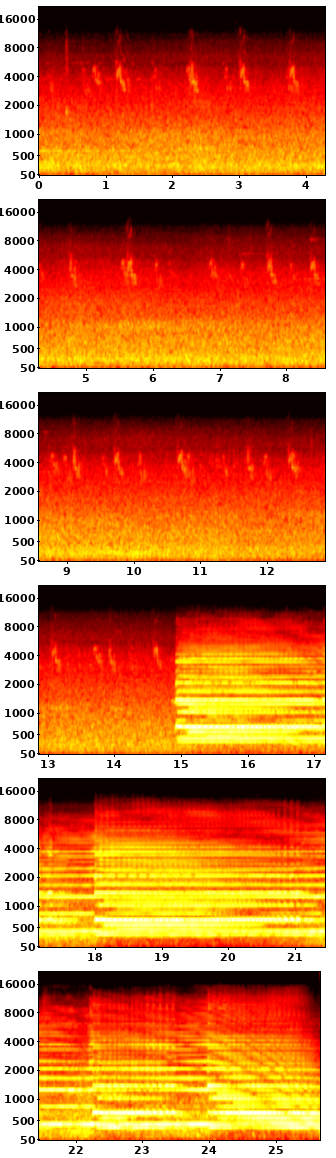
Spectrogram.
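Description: Steady background rumble with a crossing bell ticking faintly under a second apart. A little past halfway, the horn of an approaching NJ Transit commuter train sounds loudly as a multi-tone chord, in the grade-crossing pattern: two long blasts, a short one and a long one.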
